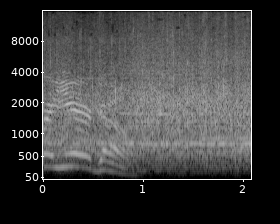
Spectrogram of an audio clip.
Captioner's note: applause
